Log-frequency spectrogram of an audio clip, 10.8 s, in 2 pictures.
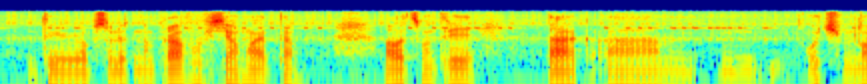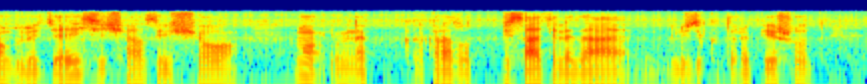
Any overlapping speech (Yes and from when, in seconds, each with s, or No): No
